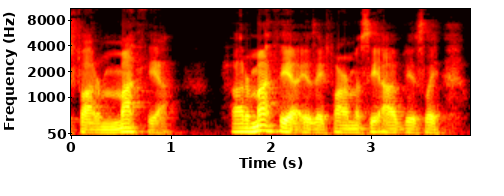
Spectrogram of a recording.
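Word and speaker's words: farmacia: It is not pharmaththeia. It is pharmathia.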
